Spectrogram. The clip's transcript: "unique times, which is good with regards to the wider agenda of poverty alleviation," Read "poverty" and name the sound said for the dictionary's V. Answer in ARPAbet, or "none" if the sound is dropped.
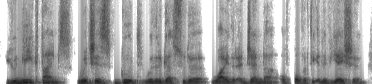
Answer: V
